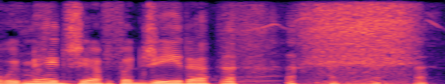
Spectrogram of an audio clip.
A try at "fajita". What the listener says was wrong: Stop pronouncing the J.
